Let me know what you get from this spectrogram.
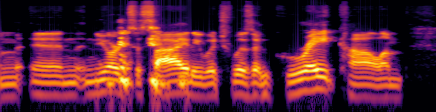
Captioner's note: giggles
